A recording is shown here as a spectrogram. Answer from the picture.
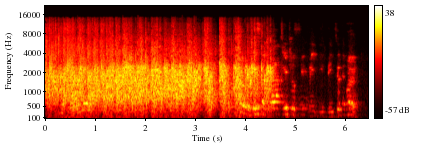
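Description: A church audience breaks into loud, dense applause to the Lord that holds steady for several seconds, then thins out into a few scattered, fading claps and trailing sounds at the end.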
